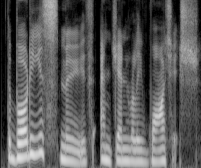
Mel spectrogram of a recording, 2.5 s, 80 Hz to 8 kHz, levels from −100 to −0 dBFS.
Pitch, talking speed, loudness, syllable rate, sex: 180 Hz, 165 wpm, -21 LUFS, 5.4 syllables/s, female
